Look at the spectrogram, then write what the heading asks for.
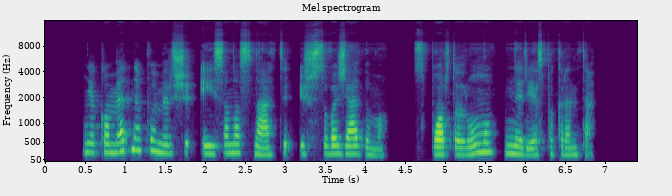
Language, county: Lithuanian, Vilnius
